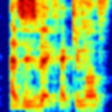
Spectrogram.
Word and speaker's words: Azizbek Hakimov: Azizbek Hakimov.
